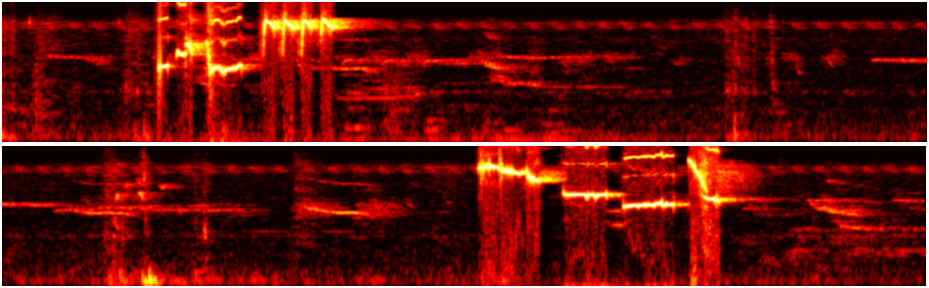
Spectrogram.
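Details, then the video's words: Brown-chested jungle flycatcher singing at dawn: two loud, overdriven bursts of rapid high whistled notes sliding downward, several seconds apart, with quieter scattered thin whistles between and a steady high hiss throughout. "SUARA SRDC NGEPLONG PAGI BUTA"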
